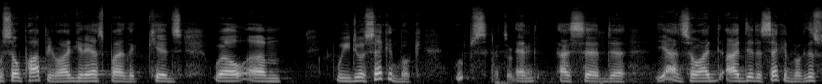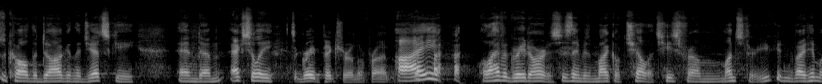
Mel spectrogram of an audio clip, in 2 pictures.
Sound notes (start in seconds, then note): 12.2 laughing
